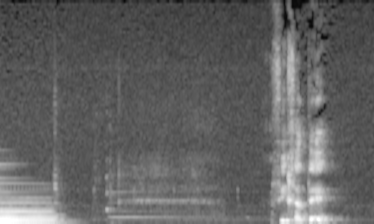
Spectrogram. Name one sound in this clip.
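Single guitar notes are plucked softly.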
